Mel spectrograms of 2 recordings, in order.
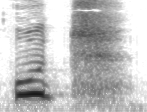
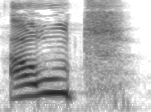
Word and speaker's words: août: Août. Août, le mois d'août. But the problem is they want to say out. There's no, well, pretend the A isn't there. Say août, le mois d'août.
